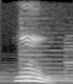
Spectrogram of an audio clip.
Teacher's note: যখন আমরা উ বলছি ঠোটটা প্রায় জুড়ে যাচ্ছে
